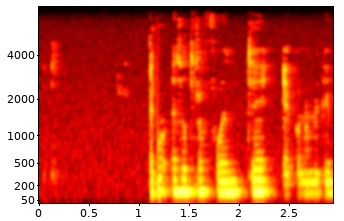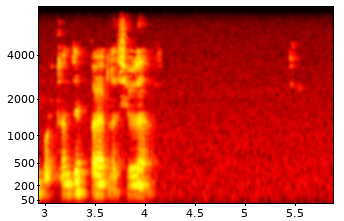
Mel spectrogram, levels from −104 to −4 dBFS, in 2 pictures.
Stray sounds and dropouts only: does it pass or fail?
pass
